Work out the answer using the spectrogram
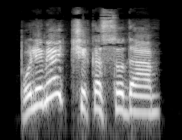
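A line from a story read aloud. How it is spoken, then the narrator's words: Shouted. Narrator (Russian): крикнул он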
